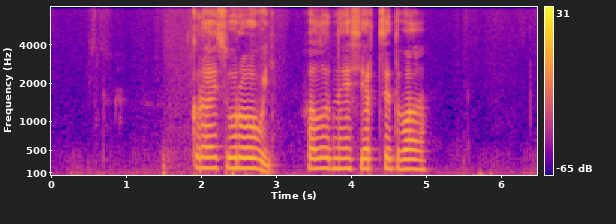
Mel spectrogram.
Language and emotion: Russian, sad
